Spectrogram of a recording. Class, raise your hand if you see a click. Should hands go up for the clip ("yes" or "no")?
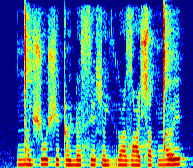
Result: yes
